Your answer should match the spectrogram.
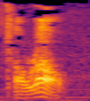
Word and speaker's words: qara: The word here is kara, Q-A-R-A, spelled in the English and pronounced kara.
